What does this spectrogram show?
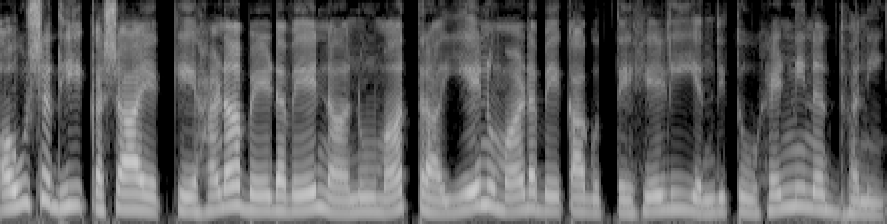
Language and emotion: Kannada, neutral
